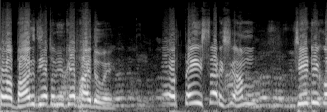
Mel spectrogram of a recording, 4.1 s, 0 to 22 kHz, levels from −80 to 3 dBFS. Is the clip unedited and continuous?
no; 1 cut; at 2.1 s

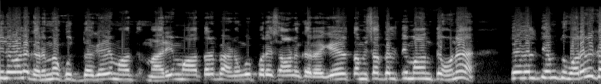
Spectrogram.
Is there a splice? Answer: no; 0 cuts

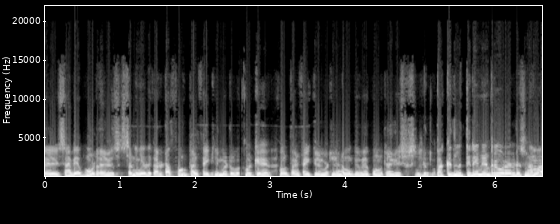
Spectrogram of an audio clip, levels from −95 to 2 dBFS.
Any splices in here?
no; 0 cuts

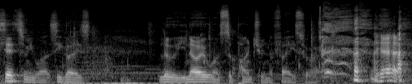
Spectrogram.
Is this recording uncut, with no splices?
yes; 0 cuts

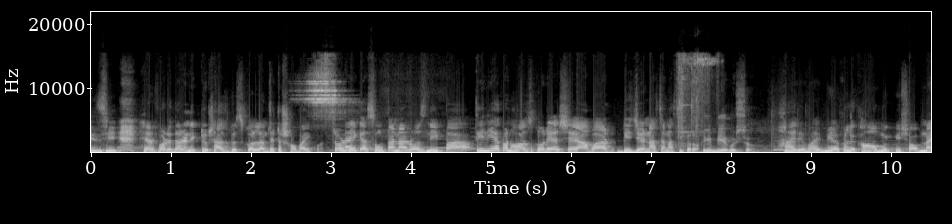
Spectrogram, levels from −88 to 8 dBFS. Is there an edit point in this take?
yes; 5 cuts; at 3.0 s, 4.7 s, 6.5 s, 7.6 s, 8.4 s

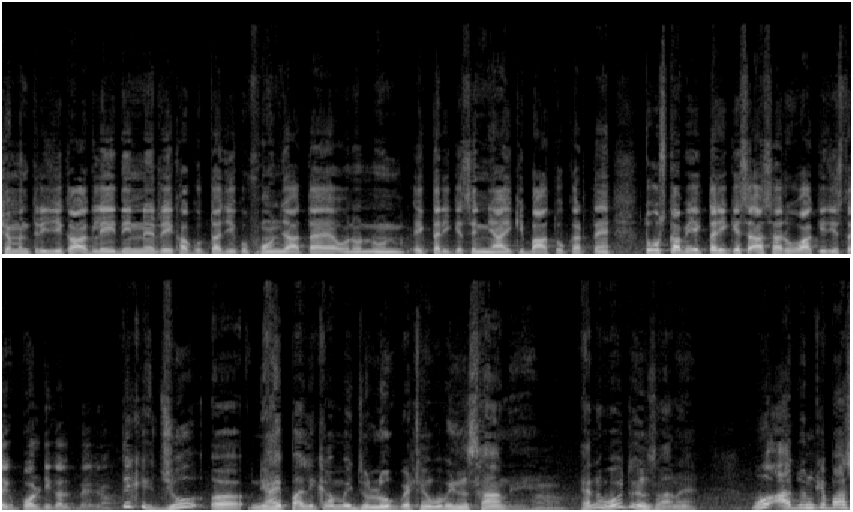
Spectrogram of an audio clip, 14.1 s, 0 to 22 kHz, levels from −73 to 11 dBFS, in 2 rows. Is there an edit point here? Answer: no; 0 cuts

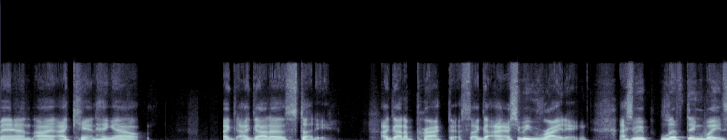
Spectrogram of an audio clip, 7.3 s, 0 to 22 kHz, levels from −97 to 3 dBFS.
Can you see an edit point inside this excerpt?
yes; 3 cuts; at 2.2 s, 3.8 s, 6.5 s

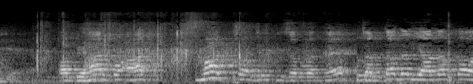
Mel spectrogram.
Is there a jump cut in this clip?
yes; 1 cut; at 3.6 s

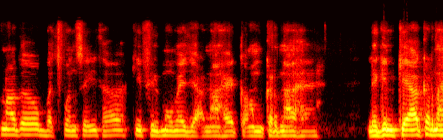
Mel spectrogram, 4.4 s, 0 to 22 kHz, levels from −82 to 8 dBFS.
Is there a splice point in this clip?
no; 0 cuts

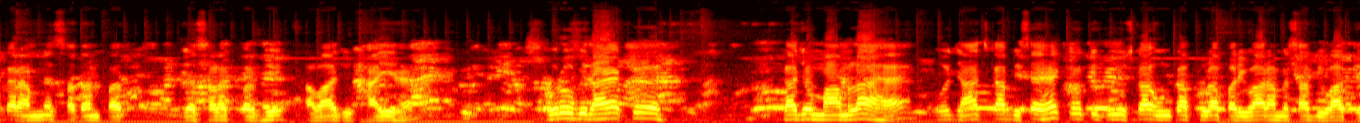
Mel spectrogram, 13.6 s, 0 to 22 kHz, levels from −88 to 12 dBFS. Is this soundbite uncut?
yes; 0 cuts

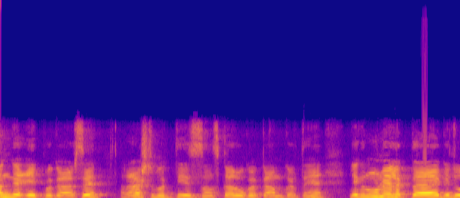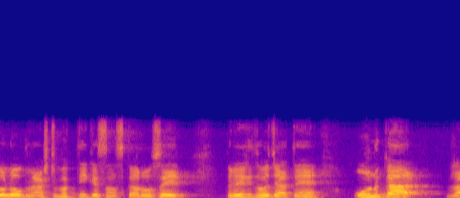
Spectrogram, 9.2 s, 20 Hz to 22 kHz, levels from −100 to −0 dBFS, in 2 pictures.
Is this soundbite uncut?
yes; 0 cuts

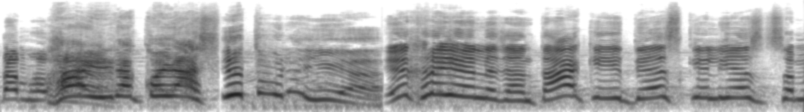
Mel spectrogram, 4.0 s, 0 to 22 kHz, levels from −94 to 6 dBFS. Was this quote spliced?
yes; 2 cuts; at 1.1 s, 1.9 s

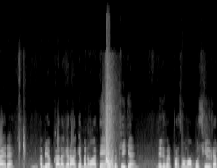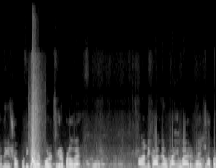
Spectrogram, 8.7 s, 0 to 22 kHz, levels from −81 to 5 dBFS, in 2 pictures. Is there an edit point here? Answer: yes; 2 cuts; at 2.2 s, 5.0 s

